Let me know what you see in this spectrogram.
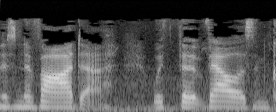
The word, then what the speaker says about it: Nevada: East of the Rockies, they'd say Nevada. West of the Rockies, you typically hear Nevada because we know how to say it.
